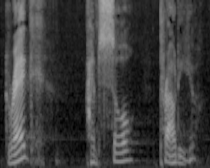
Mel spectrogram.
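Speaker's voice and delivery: close, slow, soft whisper. Retelling what someone said into his ear: retelling a whisper. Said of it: "he whispered in my ear".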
